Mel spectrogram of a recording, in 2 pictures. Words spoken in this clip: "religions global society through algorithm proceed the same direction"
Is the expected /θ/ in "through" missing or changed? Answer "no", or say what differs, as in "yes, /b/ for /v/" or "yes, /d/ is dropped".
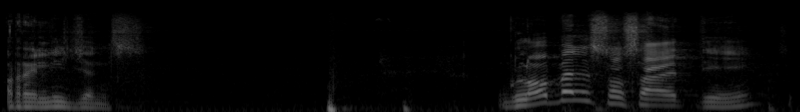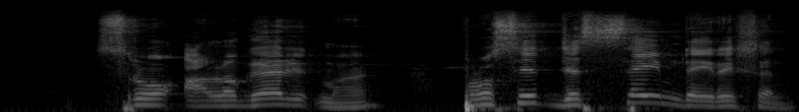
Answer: yes, /s/ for /θ/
